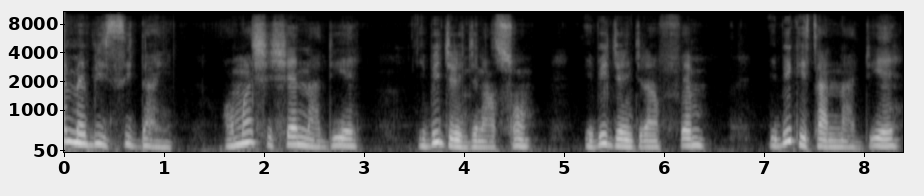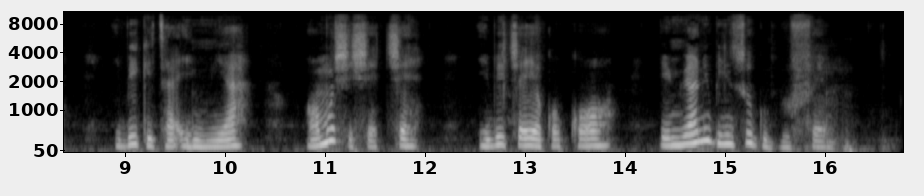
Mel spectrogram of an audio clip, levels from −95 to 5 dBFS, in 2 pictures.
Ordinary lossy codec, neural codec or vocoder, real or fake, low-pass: AAC, 48 kbps; none; real; 9.9 kHz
